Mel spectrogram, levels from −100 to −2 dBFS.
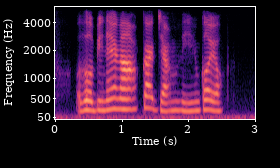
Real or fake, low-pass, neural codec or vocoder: fake; 5.4 kHz; autoencoder, 22.05 kHz, a latent of 192 numbers a frame, VITS, trained on many speakers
